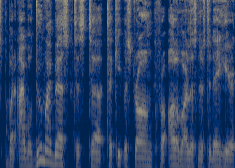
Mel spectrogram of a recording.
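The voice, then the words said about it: Strained voice cutting in and out. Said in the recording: “apologize for my voice because my voice is going to go in and out”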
